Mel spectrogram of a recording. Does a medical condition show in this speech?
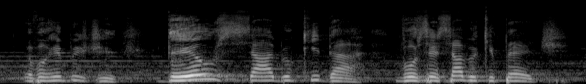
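Yes: cerebral palsy.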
